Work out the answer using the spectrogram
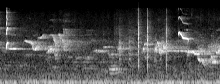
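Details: White-rumped shama in competitive, many-voiced singing: short bright whistled phrases sliding up and down, broken by a few sharp clicks, with a louder rising twist of notes near the end.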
